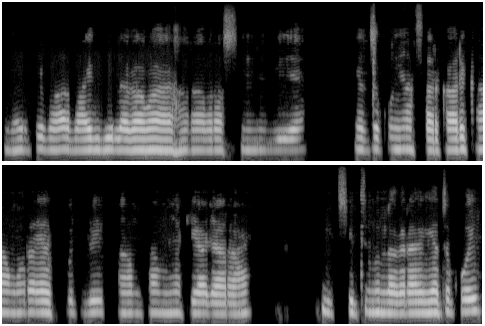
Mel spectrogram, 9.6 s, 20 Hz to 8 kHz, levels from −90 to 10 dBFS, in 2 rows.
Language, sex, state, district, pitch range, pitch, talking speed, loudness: Hindi, male, Jharkhand, Jamtara, 160-170 Hz, 165 Hz, 220 wpm, -19 LUFS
